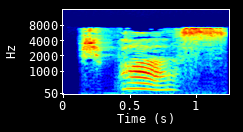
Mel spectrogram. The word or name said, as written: shpos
